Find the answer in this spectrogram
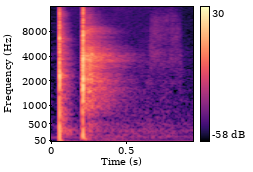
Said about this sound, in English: We'll do a clap sync in 3, 2, 1.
